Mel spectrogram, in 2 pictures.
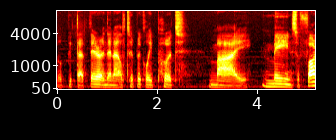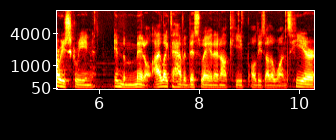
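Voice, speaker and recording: A man's fairly low voice with ordinary pitch variation, music playing in the background. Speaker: tech reviewer. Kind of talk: tutorial. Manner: deliberately slow.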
